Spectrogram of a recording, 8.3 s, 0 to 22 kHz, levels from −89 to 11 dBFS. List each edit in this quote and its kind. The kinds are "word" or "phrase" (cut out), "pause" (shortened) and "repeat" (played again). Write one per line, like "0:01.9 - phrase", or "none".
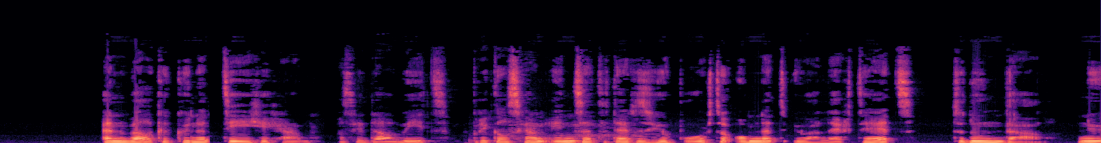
0:01.6 - phrase
0:02.4 - pause
0:03.5 - phrase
